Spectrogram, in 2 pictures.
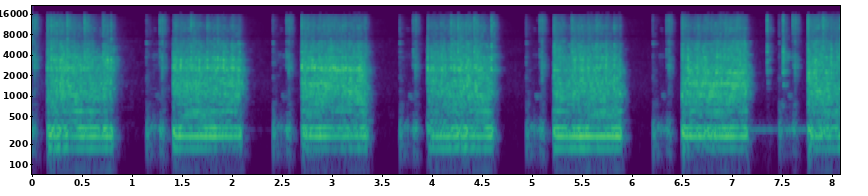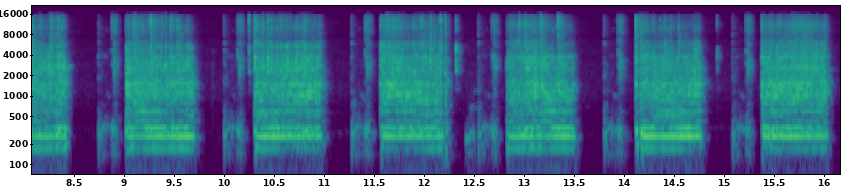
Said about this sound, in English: Boy, that's fascinating audio. Each time we were hearing that, you were hearing the click of the shutter, the advancement of the film, and then click of the shutter, advancement of film, click of the shutter.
